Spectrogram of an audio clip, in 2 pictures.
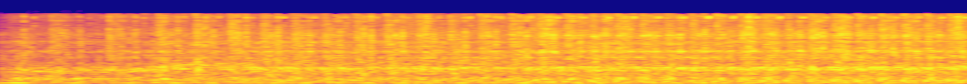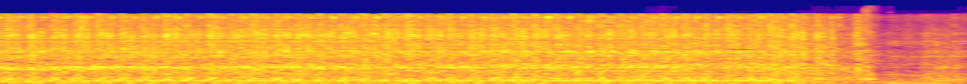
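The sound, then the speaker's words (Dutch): A sewing machine runs steadily with a dense, continuous mechanical whir and rapid ticking, holding an even pace before stopping abruptly near the end. “Als je moeder een naaimachine kocht bij Singer op de Voorstraat, mocht jij als meisje in de zomervakantie die daarop volgde naar de poppenkleertjes vakantiecursus.”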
